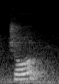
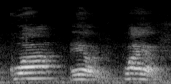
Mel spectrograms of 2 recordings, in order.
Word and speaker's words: choir: चोर नहीं है, मैं आपको बता देता हूँ। CHOIR, ये वर्ड है क्वायर। क्वायर होता है अब ग्रुप ऑफ सिंगर्स, है ना, जो सिंगर्स होते हैं चर्च वगैरह में ज्यादातर, उनको बोलते हैं। यह वर्ड है क्वायर। यहाँ पे आप हल्का सा स्ट्रेस देंगे क्वा पे, ये आगे सिखाएंगे हम स्ट्रेस कैसे देते हैं, क्या होता है क्वायर।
